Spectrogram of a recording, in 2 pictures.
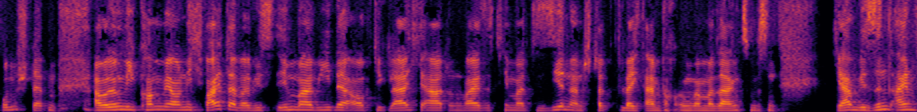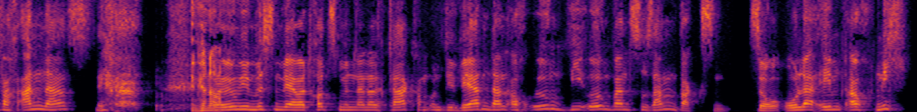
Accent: Berlin, Germany; als Berliner

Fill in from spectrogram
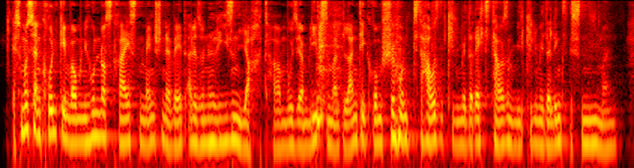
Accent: Thuringia, Germany; moved away; Ich würde gerne wieder nach Thüringen gehen.

